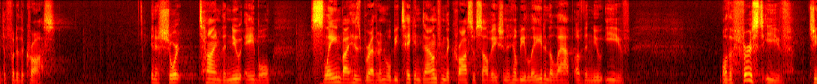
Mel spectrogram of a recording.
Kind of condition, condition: setting, large echoing room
